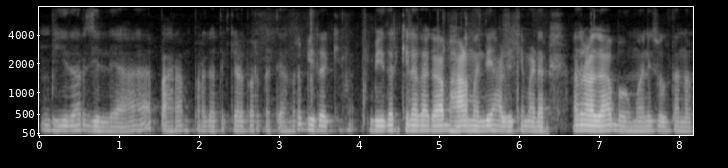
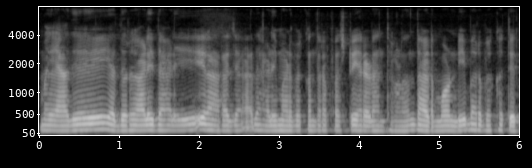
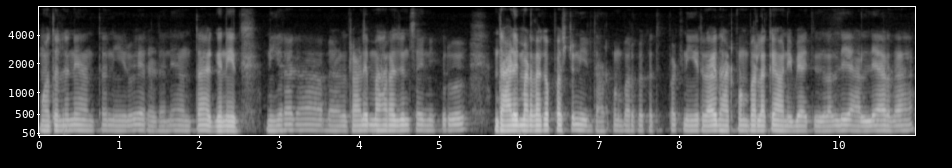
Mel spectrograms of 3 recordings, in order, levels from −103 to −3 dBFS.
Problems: none marked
